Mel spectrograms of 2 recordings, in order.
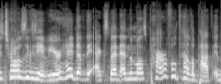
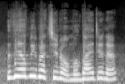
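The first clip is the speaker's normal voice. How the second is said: lightly voiced higher-pitched woman; a touch higher, confidently reassuring; reassuring witch; 4 semitones higher than usual. A narrator's reading. Weather Witch voiced, reassuring Charles.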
